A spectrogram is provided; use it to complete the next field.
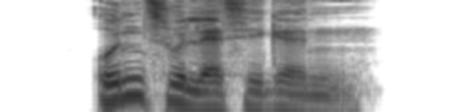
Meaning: inflection of unzulässig: 1. strong genitive masculine/neuter singular 2. weak/mixed genitive/dative all-gender singular 3. strong/weak/mixed accusative masculine singular 4. strong dative plural
- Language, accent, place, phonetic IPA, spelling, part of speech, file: German, Germany, Berlin, [ˈʊnt͡suːˌlɛsɪɡn̩], unzulässigen, adjective, De-unzulässigen.ogg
